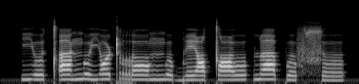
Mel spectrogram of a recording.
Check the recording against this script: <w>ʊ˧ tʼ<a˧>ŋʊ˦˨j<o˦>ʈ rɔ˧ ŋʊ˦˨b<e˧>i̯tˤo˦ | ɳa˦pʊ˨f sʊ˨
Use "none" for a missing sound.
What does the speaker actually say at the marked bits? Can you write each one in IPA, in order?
j, a˧, ɔ˦, e˧

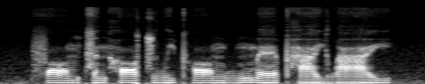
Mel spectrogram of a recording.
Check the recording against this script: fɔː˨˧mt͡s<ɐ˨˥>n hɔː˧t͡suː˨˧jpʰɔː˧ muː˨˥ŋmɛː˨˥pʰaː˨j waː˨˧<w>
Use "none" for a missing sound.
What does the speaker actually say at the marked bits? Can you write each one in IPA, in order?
ɐ˨˥, j

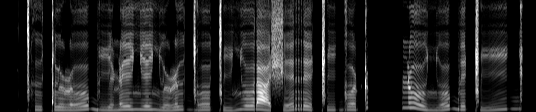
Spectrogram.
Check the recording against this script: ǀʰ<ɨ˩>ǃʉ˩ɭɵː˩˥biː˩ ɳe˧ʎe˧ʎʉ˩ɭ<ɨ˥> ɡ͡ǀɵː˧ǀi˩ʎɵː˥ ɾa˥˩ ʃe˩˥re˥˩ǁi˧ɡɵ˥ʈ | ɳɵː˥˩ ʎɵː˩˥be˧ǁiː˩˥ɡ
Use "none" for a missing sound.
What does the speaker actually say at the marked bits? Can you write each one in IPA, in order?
ɨ˩, ɨ˧

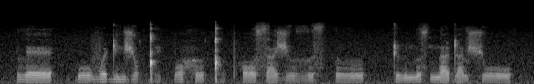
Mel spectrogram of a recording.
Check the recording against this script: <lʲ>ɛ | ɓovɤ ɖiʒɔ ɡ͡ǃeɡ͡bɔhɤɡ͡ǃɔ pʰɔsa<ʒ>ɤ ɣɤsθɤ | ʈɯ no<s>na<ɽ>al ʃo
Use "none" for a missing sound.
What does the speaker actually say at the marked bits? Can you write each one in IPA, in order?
l, ʒ, s, ɖ

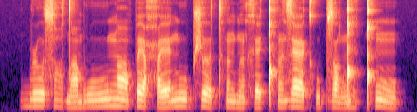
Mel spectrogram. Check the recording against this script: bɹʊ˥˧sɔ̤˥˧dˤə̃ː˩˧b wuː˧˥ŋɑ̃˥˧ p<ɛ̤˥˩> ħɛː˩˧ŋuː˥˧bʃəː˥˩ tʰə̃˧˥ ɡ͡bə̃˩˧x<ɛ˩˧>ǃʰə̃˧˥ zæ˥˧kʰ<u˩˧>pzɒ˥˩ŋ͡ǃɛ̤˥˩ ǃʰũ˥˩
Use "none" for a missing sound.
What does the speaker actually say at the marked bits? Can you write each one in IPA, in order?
ɛ˥˩, ɛ˩˧, u˩˧

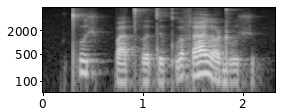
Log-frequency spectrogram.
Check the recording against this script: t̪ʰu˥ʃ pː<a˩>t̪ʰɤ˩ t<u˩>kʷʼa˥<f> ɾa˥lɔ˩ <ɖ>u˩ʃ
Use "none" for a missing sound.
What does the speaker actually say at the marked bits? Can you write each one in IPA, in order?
a˩, ɯ˩, f, ɖ

